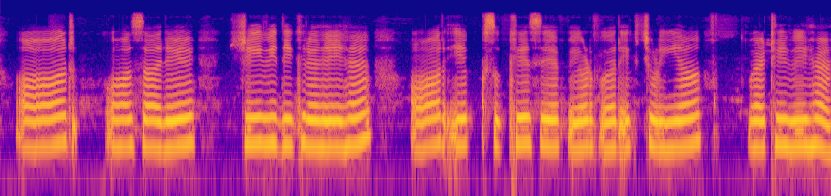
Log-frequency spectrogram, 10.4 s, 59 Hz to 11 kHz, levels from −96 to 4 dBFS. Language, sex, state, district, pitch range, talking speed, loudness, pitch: Hindi, female, Bihar, Kishanganj, 220-240 Hz, 110 wpm, -12 LUFS, 225 Hz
